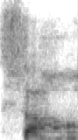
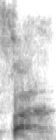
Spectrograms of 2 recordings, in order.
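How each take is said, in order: First: It is said with rounded lips, sounding heavy. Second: It is said with spread lips, sounding thin. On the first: The speaker calls it right. "വായ വിടാതെ വായ ഇങ്ങനെ ഓ ഷേപ്പില്" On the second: The speaker calls it wrong. "ഇത് വായ വിടർത്തിയിട്ട് സഹ ഹ എന്ന് പറയരുത്"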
